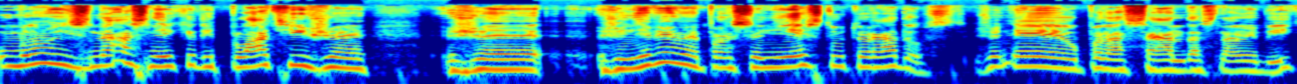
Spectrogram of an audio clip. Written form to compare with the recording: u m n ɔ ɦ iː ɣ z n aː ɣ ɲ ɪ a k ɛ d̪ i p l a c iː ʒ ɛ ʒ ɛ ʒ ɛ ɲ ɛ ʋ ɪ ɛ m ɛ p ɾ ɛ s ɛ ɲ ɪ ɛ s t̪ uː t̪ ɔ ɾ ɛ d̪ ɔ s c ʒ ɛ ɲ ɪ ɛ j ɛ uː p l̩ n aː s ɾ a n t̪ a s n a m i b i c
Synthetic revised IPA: u m n ɔ ɦ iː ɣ z n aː z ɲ ɪ ɛ k ɛ d̪ i p l a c iː ʒ ɛ ʒ ɛ ʒ ɛ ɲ ɛ ʋ ɪ ɛ m ɛ p ɾ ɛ s ɛ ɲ ɪ ɛ s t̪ uː t̪ ɔ ɾ a d̪ ɔ s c ʒ ɛ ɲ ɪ ɛ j ɛ uː p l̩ n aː s ɾ a n d̪ a s n a m i b i c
